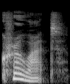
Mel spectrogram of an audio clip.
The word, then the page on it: croat: British English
